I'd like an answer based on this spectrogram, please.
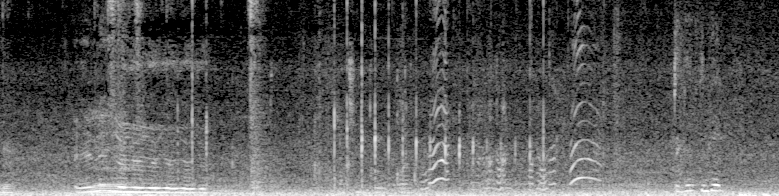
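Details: Screams of a female monkey left on her own. A low drawn-out whine opens, then sharp arched shrieks come in quick succession, with rumbling ambient noise behind.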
